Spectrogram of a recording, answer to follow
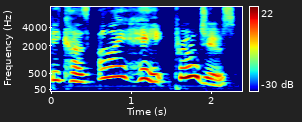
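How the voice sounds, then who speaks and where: Woman as storybook schoolgirl, high and swoopy, grumbly, literal-minded, given to complaint. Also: big pitch swings, slow pace, mellow, exaggerated voice. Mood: grumbling. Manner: complaining, griping.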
